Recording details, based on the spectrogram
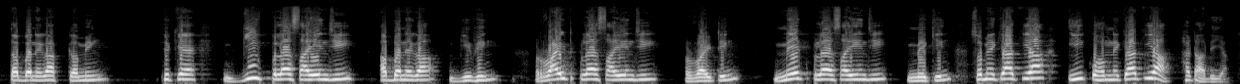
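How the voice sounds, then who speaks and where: With an extremely high-pitched yet mellow voice, this male English teacher leads a class. He fires questions at students, supplies the answers himself, goes over every point twice, and addresses them with terms of endearment.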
